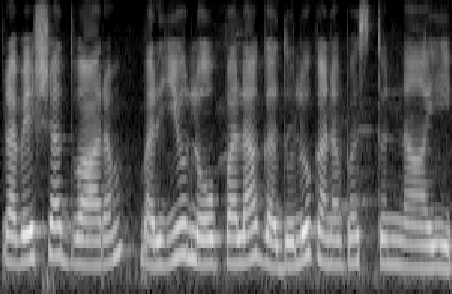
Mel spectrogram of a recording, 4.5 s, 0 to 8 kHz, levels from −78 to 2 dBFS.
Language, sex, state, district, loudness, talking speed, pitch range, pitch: Telugu, female, Telangana, Hyderabad, -17 LUFS, 80 wpm, 210-250 Hz, 220 Hz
